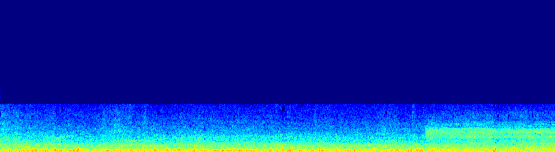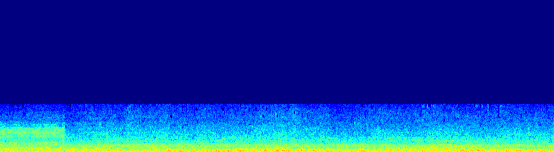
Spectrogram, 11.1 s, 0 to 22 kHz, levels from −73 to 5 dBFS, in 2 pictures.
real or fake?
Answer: real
